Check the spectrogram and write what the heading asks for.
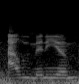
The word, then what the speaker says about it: aluminium: put over food and what aluminium not we would call it in america aluminum here in australia it is aluminium 10 is the i'm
